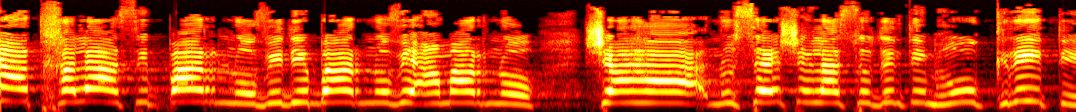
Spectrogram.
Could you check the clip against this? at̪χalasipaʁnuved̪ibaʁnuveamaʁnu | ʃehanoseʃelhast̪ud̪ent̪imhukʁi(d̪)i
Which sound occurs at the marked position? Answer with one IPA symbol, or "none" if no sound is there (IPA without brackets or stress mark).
t̪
